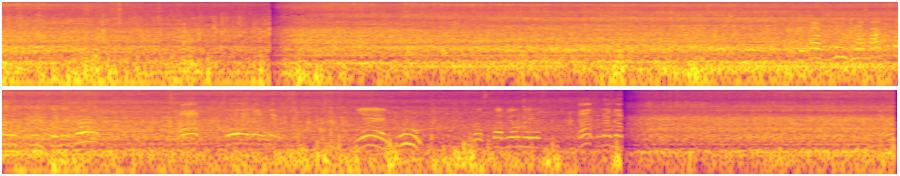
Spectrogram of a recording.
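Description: Soil churns and scrapes under a plough.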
